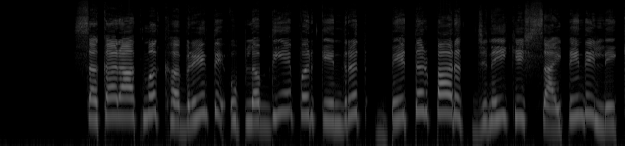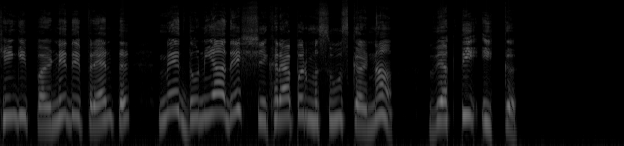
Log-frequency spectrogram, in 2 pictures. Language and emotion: Dogri, happy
